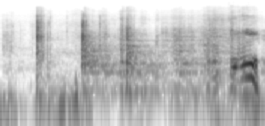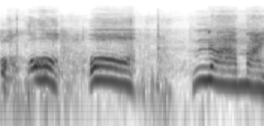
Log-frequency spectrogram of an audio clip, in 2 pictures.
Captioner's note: clanking on guardrail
